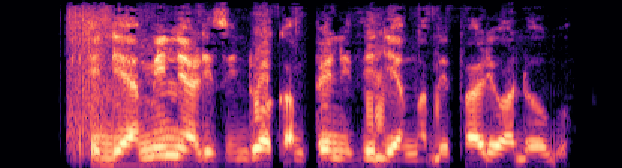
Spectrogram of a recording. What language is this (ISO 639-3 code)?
swa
